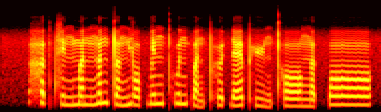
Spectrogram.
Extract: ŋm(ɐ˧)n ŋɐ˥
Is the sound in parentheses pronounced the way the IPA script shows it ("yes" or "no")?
yes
